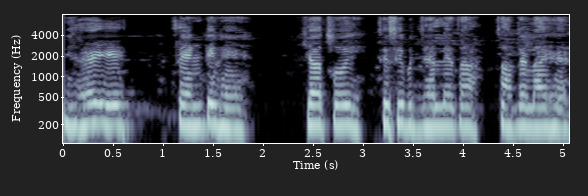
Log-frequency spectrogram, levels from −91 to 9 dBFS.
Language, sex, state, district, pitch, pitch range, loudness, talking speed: Hindi, male, Uttar Pradesh, Muzaffarnagar, 185 Hz, 180-195 Hz, -17 LUFS, 70 wpm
